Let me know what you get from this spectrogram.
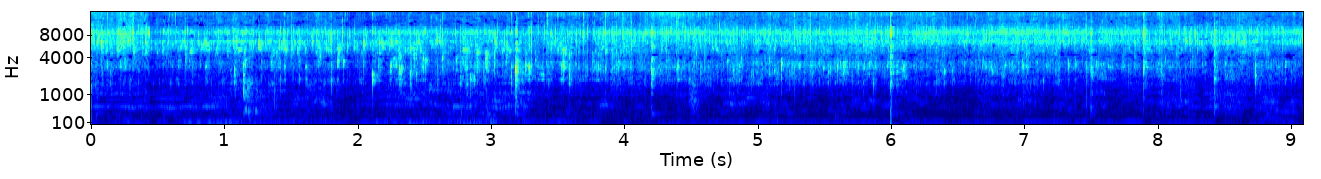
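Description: Garlic, onion and bell pepper sizzling and crackling in hot oil in a wok. A couple of sharp taps of the spatula against the metal stand out, about three and six seconds in.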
